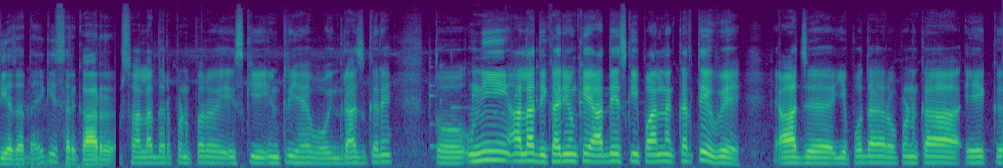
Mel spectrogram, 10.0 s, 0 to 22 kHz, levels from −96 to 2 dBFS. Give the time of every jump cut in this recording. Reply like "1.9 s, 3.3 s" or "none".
1.2 s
